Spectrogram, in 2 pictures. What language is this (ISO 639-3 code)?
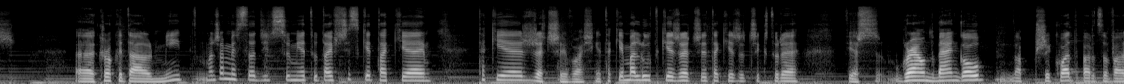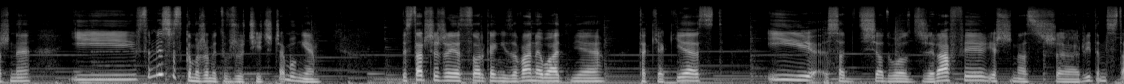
pol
